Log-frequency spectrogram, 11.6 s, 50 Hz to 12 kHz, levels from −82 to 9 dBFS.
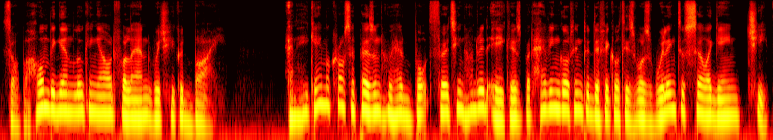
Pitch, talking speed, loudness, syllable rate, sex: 130 Hz, 175 wpm, -17 LUFS, 4.8 syllables/s, male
